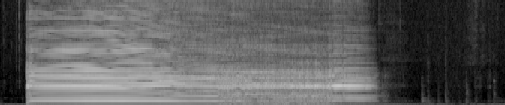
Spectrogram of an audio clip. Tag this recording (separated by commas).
Bowed string instrument, Musical instrument, Music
